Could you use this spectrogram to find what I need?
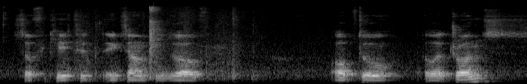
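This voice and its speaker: The pace is very slow as a man talks. Noticeable background noise sits behind him. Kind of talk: reading explanatory text aloud. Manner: stuttering, hesitant.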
